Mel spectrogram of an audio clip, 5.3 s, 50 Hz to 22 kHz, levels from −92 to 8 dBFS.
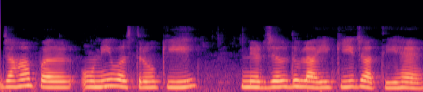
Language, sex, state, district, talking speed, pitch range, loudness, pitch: Hindi, female, Bihar, Darbhanga, 115 wpm, 215-230 Hz, -14 LUFS, 220 Hz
